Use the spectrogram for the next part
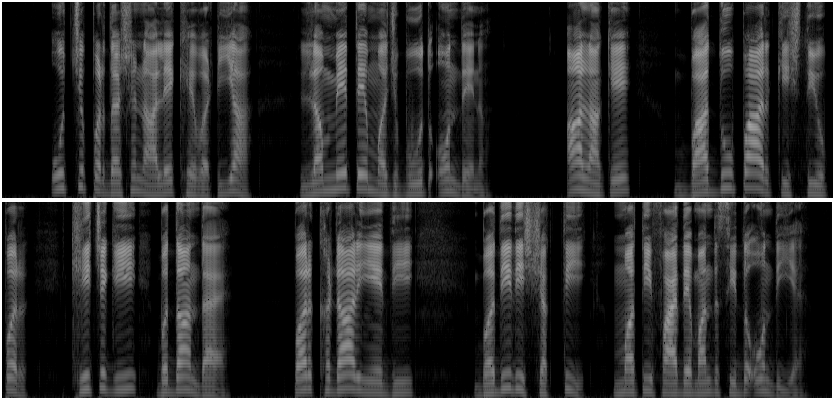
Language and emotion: Dogri, neutral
